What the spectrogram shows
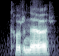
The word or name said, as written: coiranfhamhair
